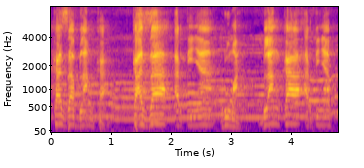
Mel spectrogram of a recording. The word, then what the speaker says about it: Casablanca: nama negaranya Maroko ibukotanya tulisannya Casablanca cara bacanya kazab langka Kaza artinya rumah blanka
